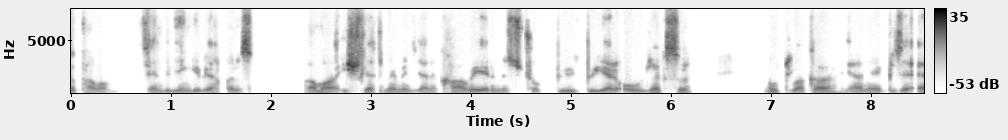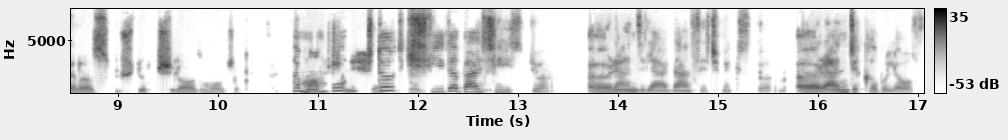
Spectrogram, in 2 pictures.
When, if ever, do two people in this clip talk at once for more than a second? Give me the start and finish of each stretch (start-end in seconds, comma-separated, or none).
10.9-12.1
